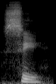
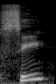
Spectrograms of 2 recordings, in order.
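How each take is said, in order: First: The pitch stays flat on the word. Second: The pitch rises on the word. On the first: It means if. "the second sí is more flat and monotone" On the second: It means yes. "The first sí went up in intonation or in sound"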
